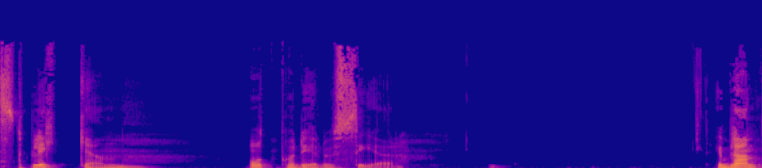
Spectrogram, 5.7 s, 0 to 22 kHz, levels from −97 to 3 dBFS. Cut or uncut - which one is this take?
cut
